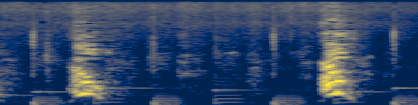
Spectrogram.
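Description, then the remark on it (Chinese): A search and rescue dog gives two loud, sharp barks about a second apart, signalling that it has confirmed a person is there, with softer low, rhythmic sounds pulsing in the gaps between them. “另外，在训导员发出 search 指令后，search，search，搜救犬虽然表现得很兴奋，但在没有找到目标之前，它们都一声不吭，直到确认这里有人后，才开始汪汪汪发出信号。”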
